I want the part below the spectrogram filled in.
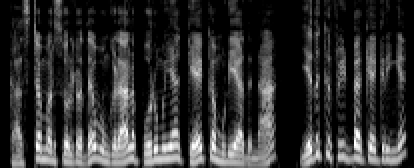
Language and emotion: Tamil, angry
